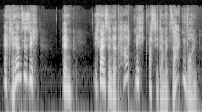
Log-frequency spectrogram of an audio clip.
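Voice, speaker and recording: Man doing a scornful noblewoman in falsetto. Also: wildly swooping pitch, fairly quick, dry recording, clean studio sound, exaggerated voice. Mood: tense, demanding. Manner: cutting, mocking high falsetto. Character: cold scheming young noblewoman, cutting and scornful.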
